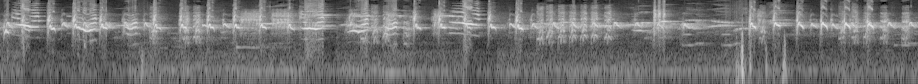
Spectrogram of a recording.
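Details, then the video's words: Continuous high chatter from a female bearded magpie robin: squeaky, fast-repeated notes and brief whistled sweeps packed closely together, with one low thud near the end. "the alluring sound of a female bearded magpie robin"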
